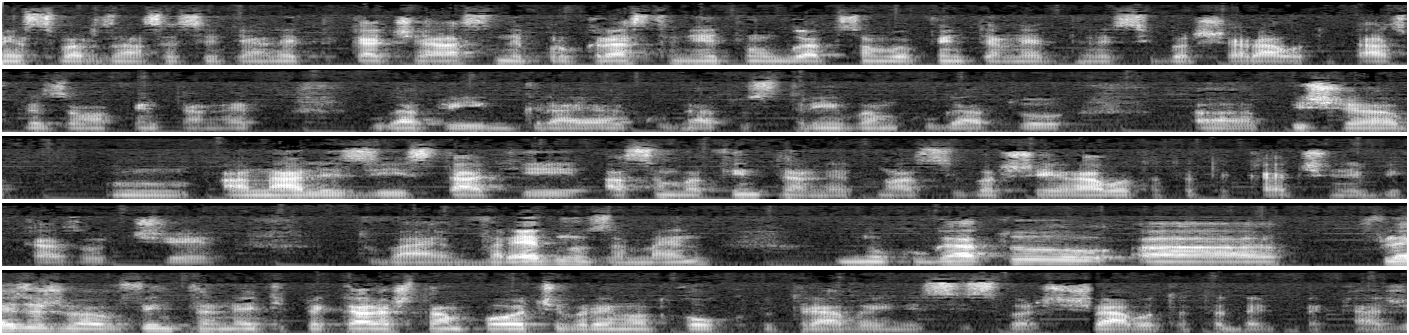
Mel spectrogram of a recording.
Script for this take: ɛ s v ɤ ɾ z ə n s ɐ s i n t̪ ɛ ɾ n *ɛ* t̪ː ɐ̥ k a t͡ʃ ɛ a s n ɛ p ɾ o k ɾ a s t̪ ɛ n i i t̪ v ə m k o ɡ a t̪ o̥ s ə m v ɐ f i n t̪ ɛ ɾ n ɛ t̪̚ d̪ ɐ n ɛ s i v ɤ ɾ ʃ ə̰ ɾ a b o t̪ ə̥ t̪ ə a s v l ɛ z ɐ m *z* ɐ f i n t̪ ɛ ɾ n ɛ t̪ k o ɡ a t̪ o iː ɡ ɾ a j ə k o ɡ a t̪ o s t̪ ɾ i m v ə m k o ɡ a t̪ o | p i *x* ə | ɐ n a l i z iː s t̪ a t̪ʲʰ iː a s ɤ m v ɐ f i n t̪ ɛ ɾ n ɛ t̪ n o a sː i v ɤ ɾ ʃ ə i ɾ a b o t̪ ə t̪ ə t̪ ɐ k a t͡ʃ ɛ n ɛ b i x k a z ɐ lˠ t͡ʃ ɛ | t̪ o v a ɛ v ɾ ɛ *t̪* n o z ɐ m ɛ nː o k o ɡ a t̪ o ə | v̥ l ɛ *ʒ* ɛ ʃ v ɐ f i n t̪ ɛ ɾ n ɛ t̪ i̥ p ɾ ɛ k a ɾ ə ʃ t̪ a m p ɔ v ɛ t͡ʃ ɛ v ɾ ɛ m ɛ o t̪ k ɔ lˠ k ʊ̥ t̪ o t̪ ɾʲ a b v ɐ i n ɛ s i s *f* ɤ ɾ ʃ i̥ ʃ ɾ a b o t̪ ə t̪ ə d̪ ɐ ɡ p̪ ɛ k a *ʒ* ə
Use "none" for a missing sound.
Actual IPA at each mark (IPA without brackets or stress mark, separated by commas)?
ɛ, v, ʃ, d̪, z, v, ʒ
